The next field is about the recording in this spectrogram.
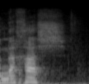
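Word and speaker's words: נחש: Aquí vemos cómo esto se ha desarrollado y esto se pronuncia igual que esto, Nahash, ¿vale? Y Nahash significa serpiente y esto es así como se escribe luego son letras hebreas, sino son arameas, ¿vale?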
